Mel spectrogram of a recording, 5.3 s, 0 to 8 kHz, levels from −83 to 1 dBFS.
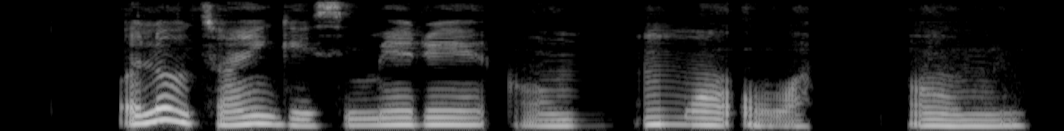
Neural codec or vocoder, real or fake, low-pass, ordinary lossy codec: none; real; none; none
